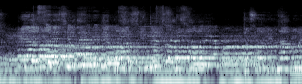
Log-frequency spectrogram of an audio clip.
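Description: Mixed choir of men's and women's voices singing slowly in long held chords that change every few seconds, over a sustained low bass note. It is a virtual choir, each singer recorded separately at home and mixed together.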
